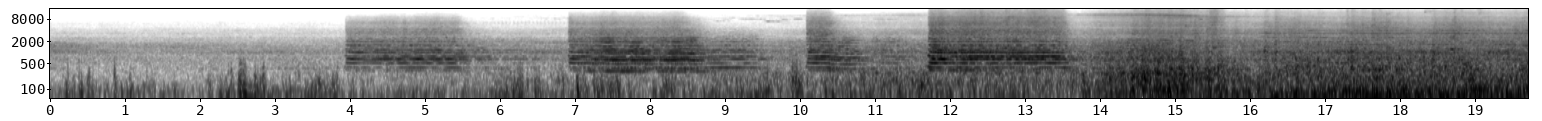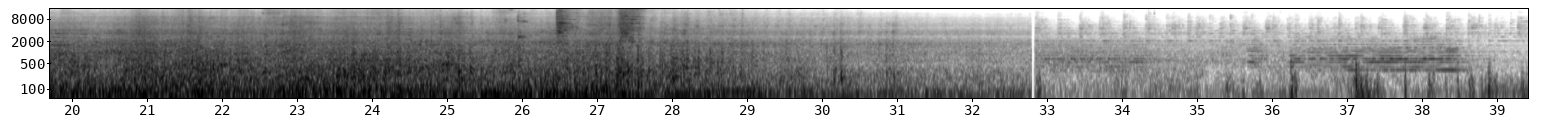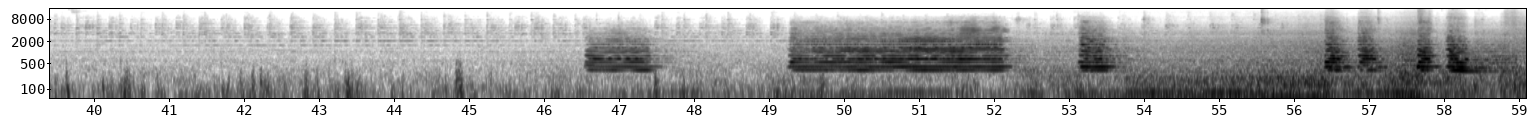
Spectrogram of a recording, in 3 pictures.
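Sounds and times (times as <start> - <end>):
train wheels rumbling on rails: 0.0 - 59.0
train horn blasts: 3.9 - 13.9, 32.8 - 34.6, 35.6 - 39.0, 46.5 - 47.9, 49.2 - 52.4, 53.1 - 53.9, 56.3 - 59.0.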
